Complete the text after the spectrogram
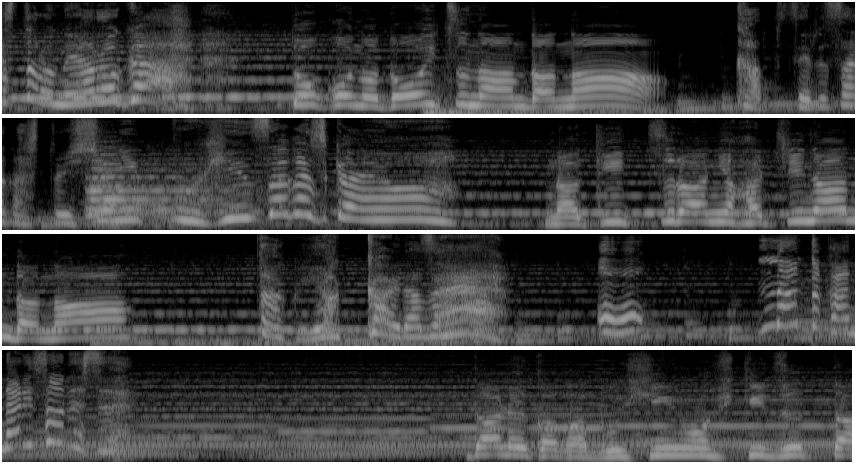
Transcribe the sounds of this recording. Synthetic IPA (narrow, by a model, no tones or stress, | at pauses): asɨ̥t̪oɾonojaɾoːkad̪̥o̞ko̞no̞d̪o̞it͡sɨnãnd̪ana | kapɯ̟̥se̞ɾɯ̟saɡaɕi̥t̪o̞iɕːo̞ɲ̟ibɯ̟çĩɰ̃saɡaɕ̬i̥kajo | nakʲit͡sɨɾaɲ̟iɦat͡ɕinãnd̪ana | t̪akɯ̟jakːaid̪aze | o | nãnt̪okaɲʲnaɾʲiso̞ːd̪e̞sɨ | d̪aɾe̞kaɡabɯ̟çĩɰ̃o̞çi̥kʲizɨt̪ːa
